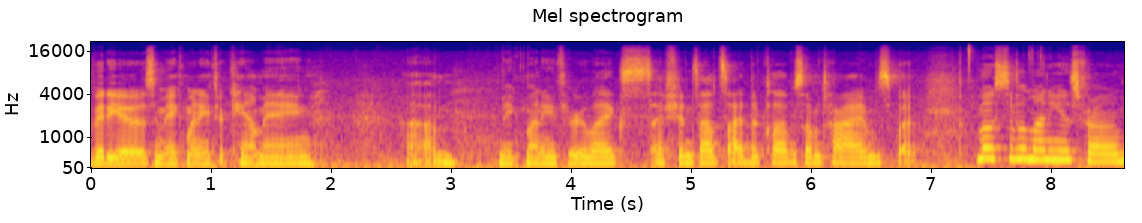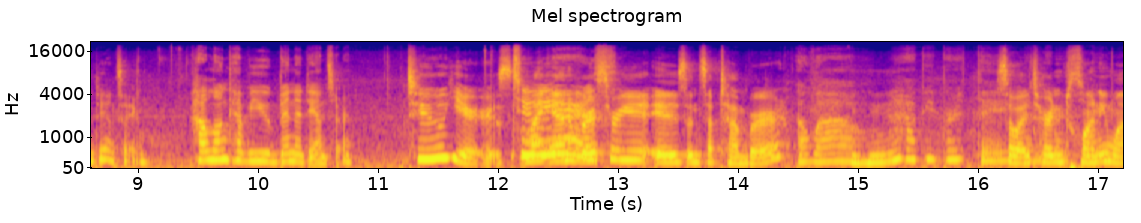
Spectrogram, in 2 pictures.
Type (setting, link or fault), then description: fault, hum or buzz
